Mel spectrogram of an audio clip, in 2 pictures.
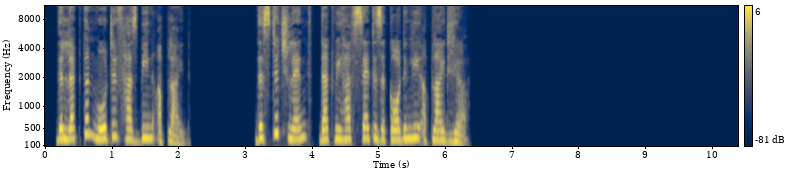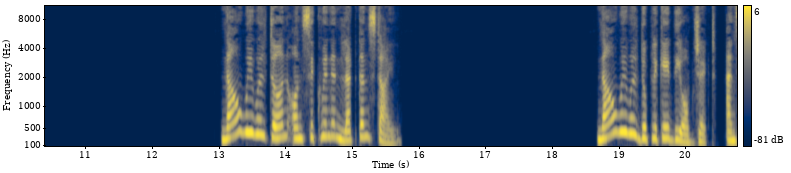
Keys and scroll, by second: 10.5 ctrl+e, 20.6 ctrl+alt+e.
